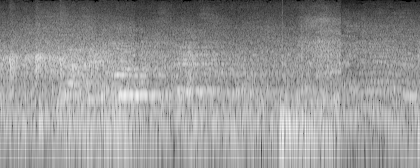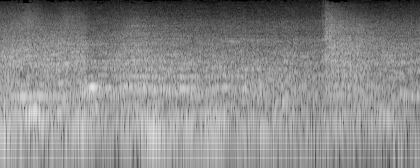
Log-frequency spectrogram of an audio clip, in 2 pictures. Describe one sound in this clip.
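Spectators cheer and call out in a large echoing rink.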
